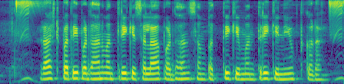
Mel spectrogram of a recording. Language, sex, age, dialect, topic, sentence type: Magahi, male, 18-24, Western, banking, statement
